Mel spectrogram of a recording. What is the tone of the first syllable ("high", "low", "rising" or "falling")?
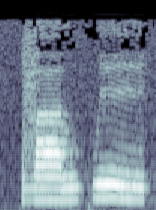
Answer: low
